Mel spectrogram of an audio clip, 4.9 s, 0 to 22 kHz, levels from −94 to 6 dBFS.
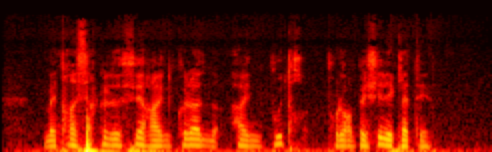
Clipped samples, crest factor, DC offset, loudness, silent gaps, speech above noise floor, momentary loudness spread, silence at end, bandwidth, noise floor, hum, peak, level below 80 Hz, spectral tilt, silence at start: under 0.1%; 24 dB; under 0.1%; -32 LUFS; none; 31 dB; 13 LU; 0.55 s; 13.5 kHz; -59 dBFS; none; -6 dBFS; -36 dBFS; -6.5 dB/octave; 0.45 s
